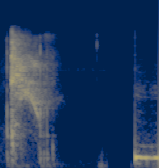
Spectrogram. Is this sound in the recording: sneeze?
yes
